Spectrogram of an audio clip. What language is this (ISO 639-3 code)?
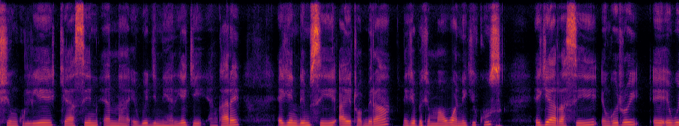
mas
